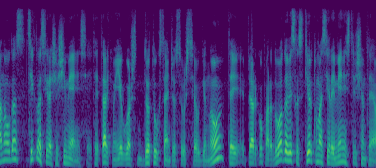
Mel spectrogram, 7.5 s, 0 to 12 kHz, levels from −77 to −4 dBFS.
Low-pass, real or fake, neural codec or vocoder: 9.9 kHz; real; none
